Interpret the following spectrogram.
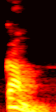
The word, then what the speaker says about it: come: सी के बगल में क्या है? ओ है ना, तो इसीलिए इसका उच्चारण सौ से नहीं होगा, इसका उच्चारण किससे होगा? क से। तो COME क्या हो गया? कम।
